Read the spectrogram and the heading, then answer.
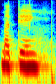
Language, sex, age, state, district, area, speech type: Manipuri, female, 30-45, Manipur, Tengnoupal, rural, read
